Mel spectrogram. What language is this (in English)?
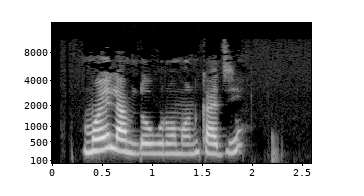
Adamawa Fulfulde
